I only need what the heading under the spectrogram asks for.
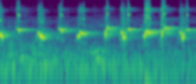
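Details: Yellow-vented bulbul giving its long rolling morning song to draw other bulbuls into singing: fast, bubbly notes about three per second, each a bright chirp falling into a lower slur.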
